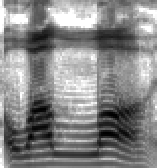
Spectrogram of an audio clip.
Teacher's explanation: maka lafaz Allahnya dibaca tebal, dibaca tabkhim.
